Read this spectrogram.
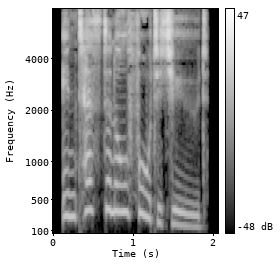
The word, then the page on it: intestinal fortitude: British English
